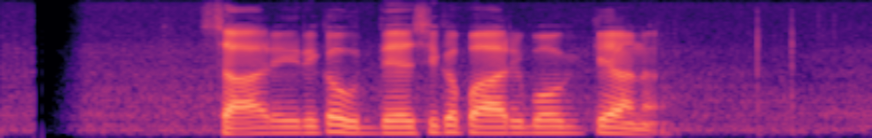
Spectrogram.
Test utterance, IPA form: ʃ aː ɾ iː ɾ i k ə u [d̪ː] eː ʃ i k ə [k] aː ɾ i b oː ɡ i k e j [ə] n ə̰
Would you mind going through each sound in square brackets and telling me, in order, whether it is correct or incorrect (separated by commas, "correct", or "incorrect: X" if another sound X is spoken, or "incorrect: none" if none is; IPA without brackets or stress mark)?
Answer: correct, incorrect: p, incorrect: a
